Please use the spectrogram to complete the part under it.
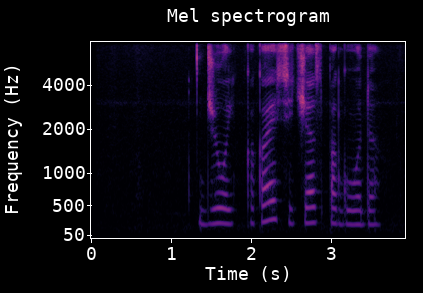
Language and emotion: Russian, sad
